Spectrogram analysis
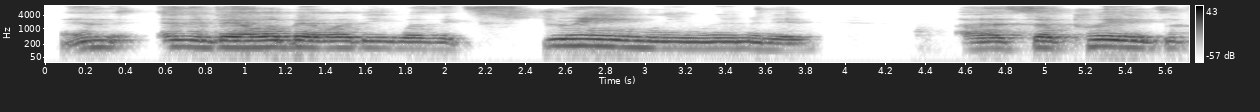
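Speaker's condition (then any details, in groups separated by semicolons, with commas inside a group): Spastic quadriplegic cerebral palsy; from birth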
